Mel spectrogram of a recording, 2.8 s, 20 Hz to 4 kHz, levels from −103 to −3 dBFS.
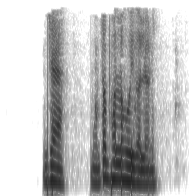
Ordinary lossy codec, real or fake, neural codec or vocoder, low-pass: MP3, 24 kbps; real; none; 3.6 kHz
